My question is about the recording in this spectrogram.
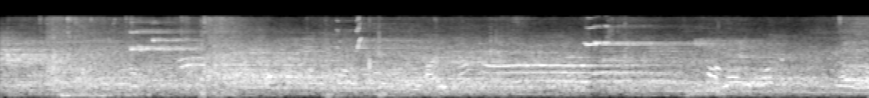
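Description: Badminton play in a large hall: sneakers giving short high squeaks on the wooden court floor and rackets striking the shuttlecock with sharp clicks, over a background of voices echoing in the hall.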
